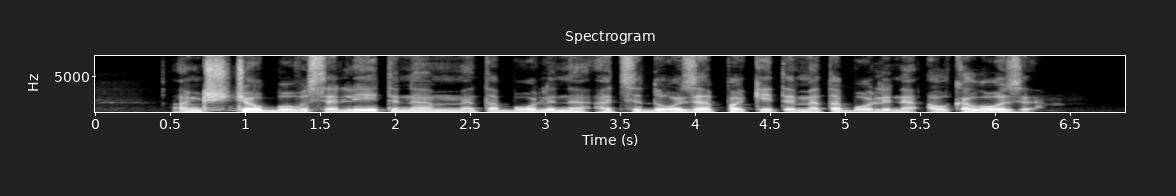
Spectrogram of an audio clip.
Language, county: Lithuanian, Telšiai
